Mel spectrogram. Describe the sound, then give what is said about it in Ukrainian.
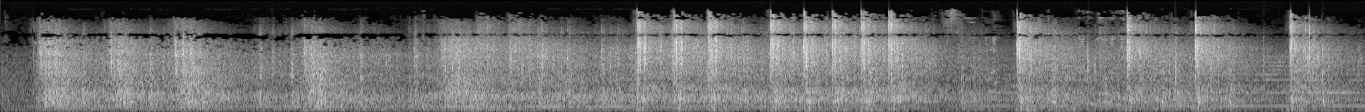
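Loud, continuous barrage of explosions and gunfire in Kyiv, Ukraine, in the early morning during a Russian attack with Iranian drones, with sharp bangs and heavy thuds following one another rapidly and irregularly over a steady background hum, with no voices. “Сьогодні зранку жителі Києва прокинулись під звуки канонади.”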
